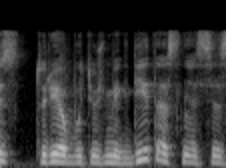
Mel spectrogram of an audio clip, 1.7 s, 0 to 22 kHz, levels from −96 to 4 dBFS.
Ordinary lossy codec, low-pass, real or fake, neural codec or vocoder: MP3, 96 kbps; 9.9 kHz; real; none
